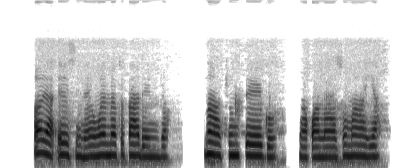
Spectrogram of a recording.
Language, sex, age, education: Igbo, female, 15-29, tertiary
